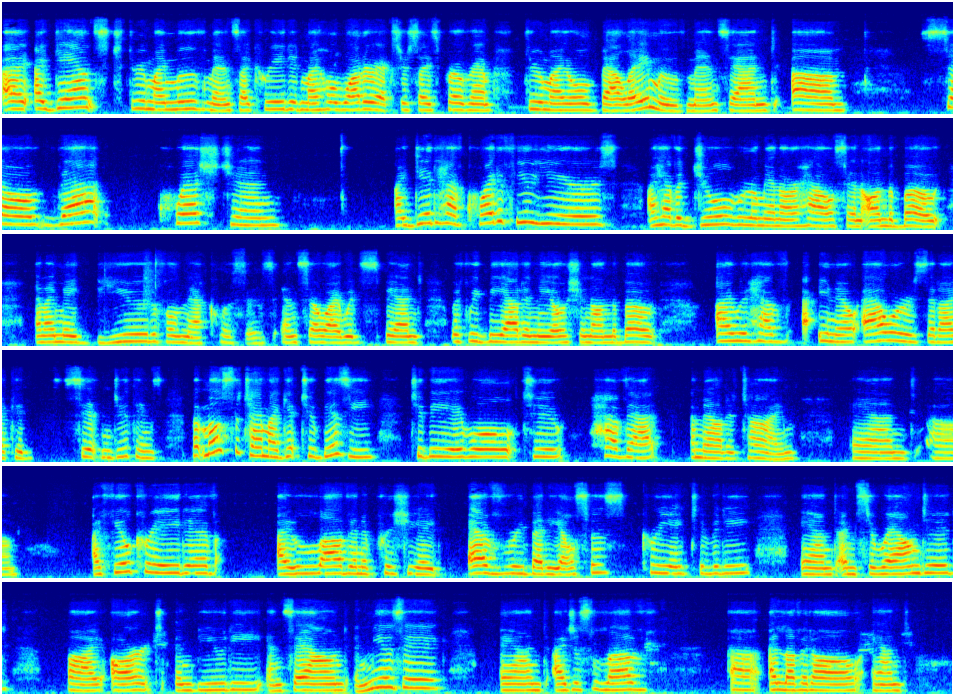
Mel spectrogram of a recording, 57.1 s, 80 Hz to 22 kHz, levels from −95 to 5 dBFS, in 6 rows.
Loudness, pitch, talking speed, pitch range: -19 LUFS, 235 Hz, 130 wpm, 215-265 Hz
